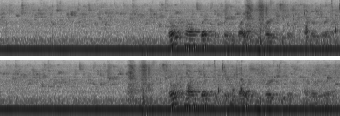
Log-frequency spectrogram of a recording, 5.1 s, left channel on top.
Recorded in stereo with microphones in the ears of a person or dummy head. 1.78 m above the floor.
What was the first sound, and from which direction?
A man speaking, 65° left (ahead or behind).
